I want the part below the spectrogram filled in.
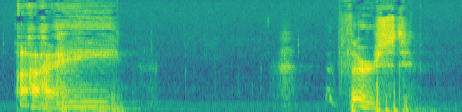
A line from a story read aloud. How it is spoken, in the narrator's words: Jesus cried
